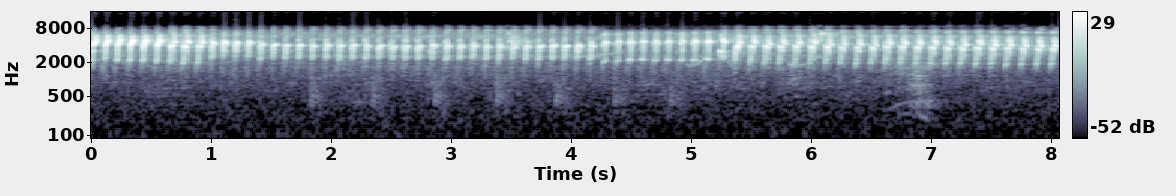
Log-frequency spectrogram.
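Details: Lovebird singing a long chattering song: rapid, regular buzzy high chirps pulsing about eight times a second in a sustained unbroken run, with faint knocks in the background.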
